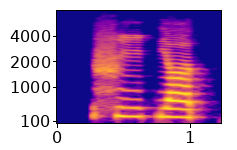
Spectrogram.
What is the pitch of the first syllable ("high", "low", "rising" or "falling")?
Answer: low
